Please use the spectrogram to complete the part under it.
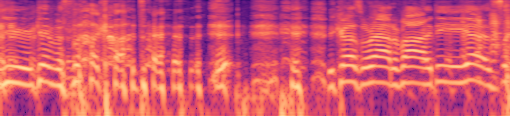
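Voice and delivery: slow, laughing plea. Real, not acted. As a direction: beg through laughter.

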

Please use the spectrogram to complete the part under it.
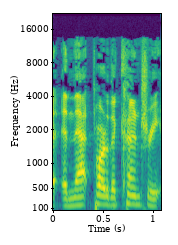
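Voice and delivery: ordinary talk, nothing marked

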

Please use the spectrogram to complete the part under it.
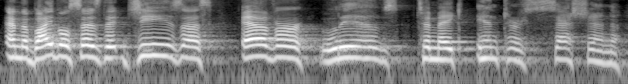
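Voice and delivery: slowed preaching; slow solemn emphasis. Real, not acted. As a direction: lean on each word.

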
